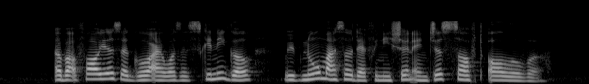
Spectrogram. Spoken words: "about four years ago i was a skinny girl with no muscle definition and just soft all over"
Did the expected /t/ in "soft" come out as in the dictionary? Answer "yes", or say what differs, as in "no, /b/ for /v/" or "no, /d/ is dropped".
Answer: yes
